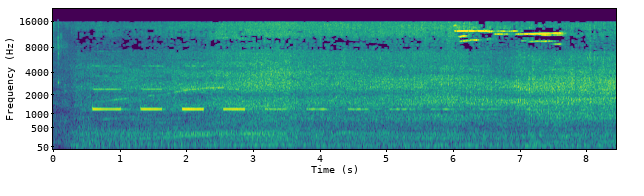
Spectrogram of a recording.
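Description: A toy garbage truck sounds evenly spaced reversing beeps about seven times over a low rumbling engine idle, then stops beeping while the engine sound keeps running.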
